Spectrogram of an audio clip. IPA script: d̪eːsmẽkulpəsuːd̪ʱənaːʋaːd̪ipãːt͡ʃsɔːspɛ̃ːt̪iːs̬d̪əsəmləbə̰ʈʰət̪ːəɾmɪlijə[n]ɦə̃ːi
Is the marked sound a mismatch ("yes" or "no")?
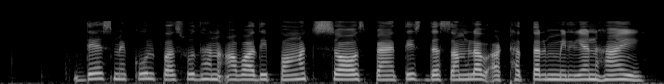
no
